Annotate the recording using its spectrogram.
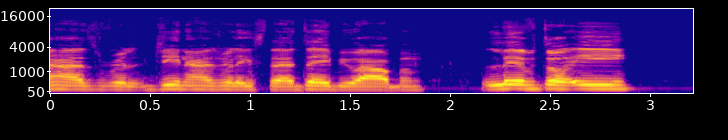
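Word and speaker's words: Liv.e: I I thought I thought it was always I thought it was Liv E is the way. It's just live. It's just pronounced live.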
